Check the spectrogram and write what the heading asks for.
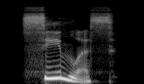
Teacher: Seamless is stressed on the first syllable.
